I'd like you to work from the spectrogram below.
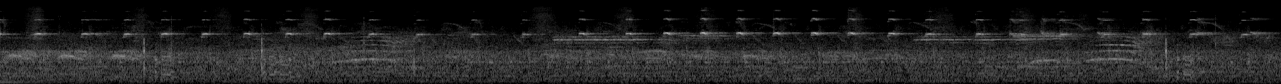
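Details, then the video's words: Squirrel calling and chirping, captured with a Nikon D5300 and 300mm lens: a long run of rapid, fairly regular chirps, a few drawn-out rising notes mixed in, with soft steady background noise throughout. "Squirrel sound | squirrel chirping sounds"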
